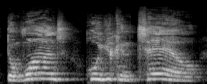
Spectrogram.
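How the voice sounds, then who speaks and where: High-voiced impassioned man, slow and bright. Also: reverberant. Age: 40s. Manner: impassioned, preachy, with frequent restarts. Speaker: vlogger. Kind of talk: personal video commentary.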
